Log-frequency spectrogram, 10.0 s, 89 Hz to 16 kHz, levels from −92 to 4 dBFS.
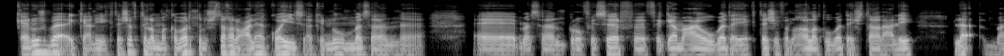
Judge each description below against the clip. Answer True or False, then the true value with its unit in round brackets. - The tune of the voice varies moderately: False (2.3 semitones)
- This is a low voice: True (95 Hz)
